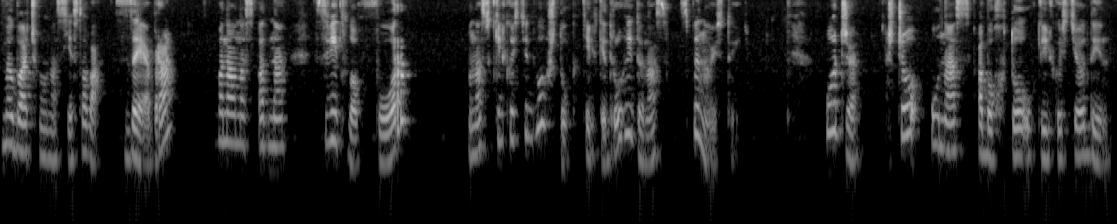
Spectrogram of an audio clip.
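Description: Woman teacher, breathy voice, lively pitch, patient lesson for kids. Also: unhurried. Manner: clear, patient explaining to children. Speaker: primary school teacher. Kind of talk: video lesson for children.

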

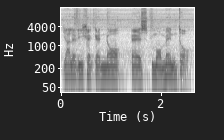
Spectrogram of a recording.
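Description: A man's voice: fairly low pitch, takes it slowly, slight background noise. A man voicing a haughty, scheming royal flamingo in a cartoon, pompous and imperious. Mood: cold, impatient. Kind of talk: animated series villain acting.

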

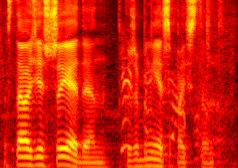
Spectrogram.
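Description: A man's voice: lowish voice, fairly quick. A young man casually commenting on his gameplay, joking, swearing lightly and talking back to the game characters. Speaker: let's play gamer.

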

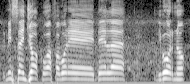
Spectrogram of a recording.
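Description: High-pitched man calling football live. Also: level tone, slow, faint music behind. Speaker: football play-by-play commentator. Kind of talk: live football match commentary. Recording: noisy stadium broadcast with crowd. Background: stadium crowd noise.

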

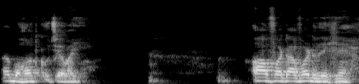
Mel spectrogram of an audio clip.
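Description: A man's voice: mid-range voice, steady tone, slow pace, vocal fry, darkish tone. A man with an Indian accent teaching physics in a recorded exam-prep lecture, chatty and teasing, repeating phrases and mixing English terms into his talk.

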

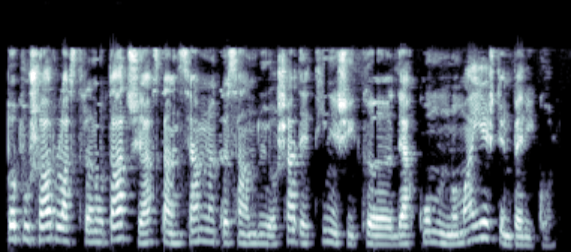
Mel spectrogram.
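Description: A man's voice: on the high side, natural voice. A man voicing a puppet clown sharing good news eagerly, in a dull lo-fi storybook recording. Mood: gleeful. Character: sad puppet clown turned gleeful, confiding.

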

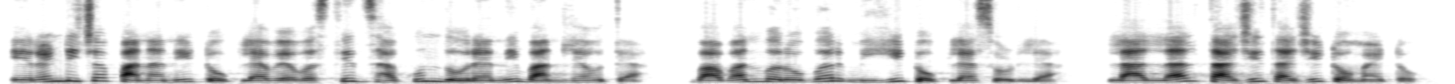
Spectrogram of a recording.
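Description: A woman reading a first-person story in a calm, reflective scripted narration. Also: mid-range voice.

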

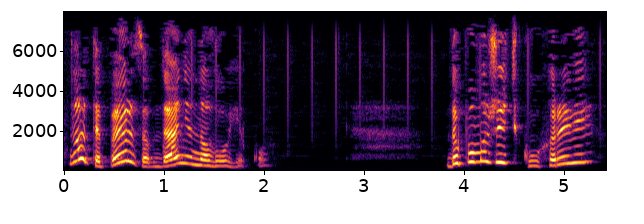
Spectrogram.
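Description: With a high-pitched, sing-song, mellow voice, a woman teaches young pupils in a recorded primary school video lesson. She patiently asks and answers her own questions, emphasizing key words slowly; the highs are cut off and soft music plays in the background.

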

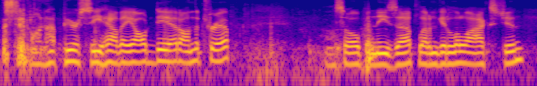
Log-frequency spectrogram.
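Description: With a fairly high, level-toned voice, a man walks through the fish and plant tanks on his farm, explaining things step by step and often pausing with an "uh." The recording, made outdoors on a wearable action camera, is noisy, and water can be heard running nearby.

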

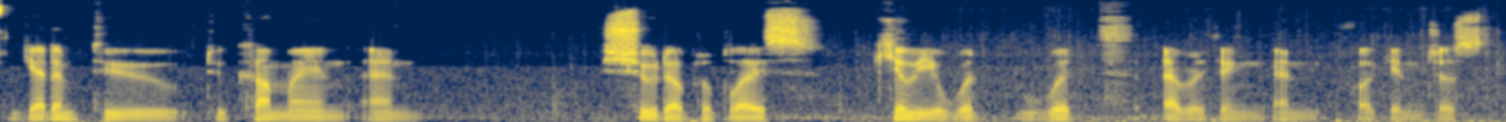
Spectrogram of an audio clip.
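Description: A gaming channel host plays a horror game in let's play commentary, jumpy and swearing as he talks to himself and the game. His low voice barely moves in pitch, his pace is measured, and his tone fairly bright, with slight background noise.

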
